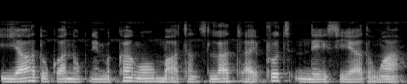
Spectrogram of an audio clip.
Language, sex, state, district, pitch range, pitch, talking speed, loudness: Garo, male, Meghalaya, West Garo Hills, 125-140 Hz, 130 Hz, 160 wpm, -18 LUFS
